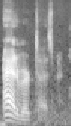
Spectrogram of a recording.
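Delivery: advertisement with stress on first syllable ad-. Showing learners how the us says advertisement: stress on first syllable. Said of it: "With an accent on the first syllable".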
